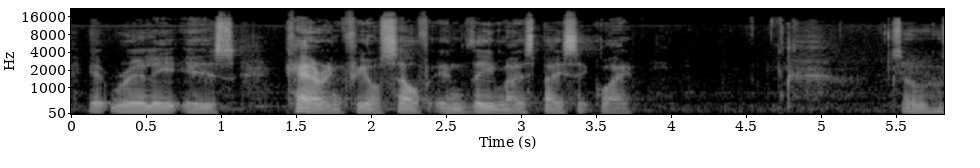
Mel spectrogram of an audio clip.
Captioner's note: none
